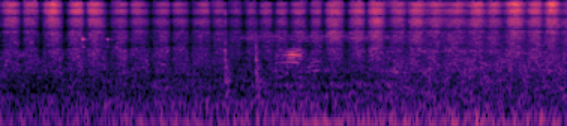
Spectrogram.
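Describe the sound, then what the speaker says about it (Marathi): Brush scrubbing the body of a Maruti Ertiga car, a steady close bristly rubbing that runs continuously without a break and carries no speech. "हे ब्रशने घासतोय"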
